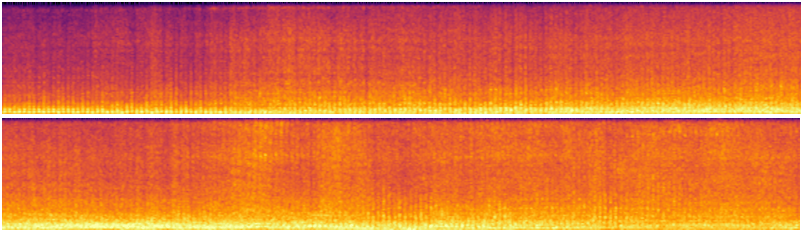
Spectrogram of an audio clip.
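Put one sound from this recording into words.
A helicopter's engine roars steadily close by.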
